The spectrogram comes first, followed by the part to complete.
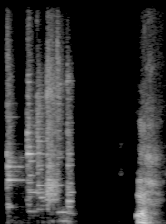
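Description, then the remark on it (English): A mobile phone rings with a quick, bright melodic chime of several short notes, then goes quiet before a brief, rough vocal sound like a grunt or throat clearing. “I got to shut off my phone too.”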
